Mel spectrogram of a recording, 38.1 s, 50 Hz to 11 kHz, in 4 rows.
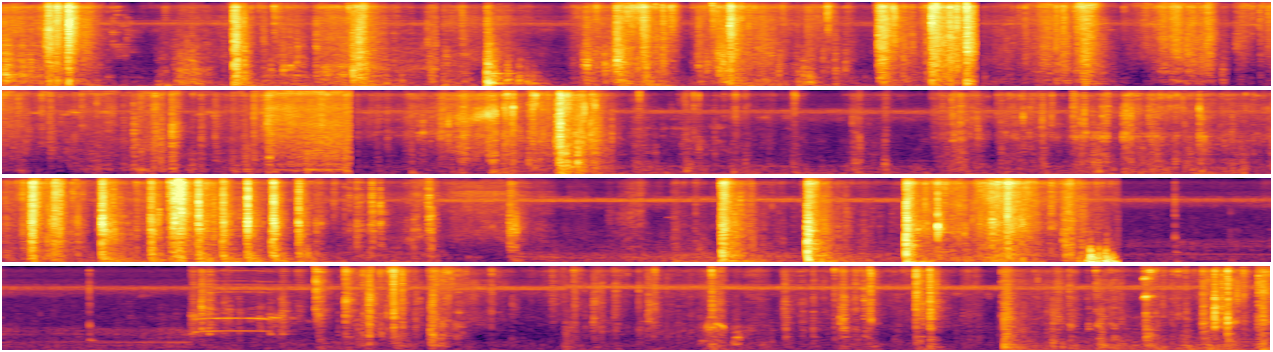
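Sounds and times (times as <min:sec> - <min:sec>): sharp knocks and clattering: 0:03.2 - 0:07.3, 0:24.4 - 0:27.3.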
